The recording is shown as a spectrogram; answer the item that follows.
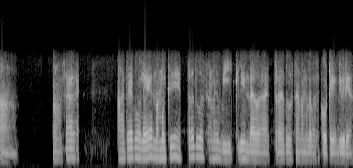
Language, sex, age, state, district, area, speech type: Malayalam, male, 18-30, Kerala, Malappuram, rural, conversation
